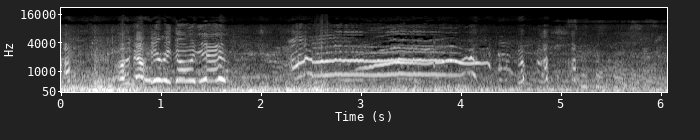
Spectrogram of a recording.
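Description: A woman laughing in a quick run of bursts, then a high voice holding one long whoop for about two seconds, over the babble of a crowd.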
